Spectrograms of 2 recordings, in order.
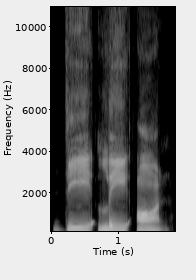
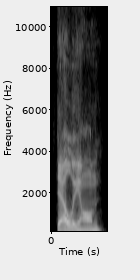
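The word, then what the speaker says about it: DeLeon Springs: up in the leon it was d lee on not delion maybe we're just so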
